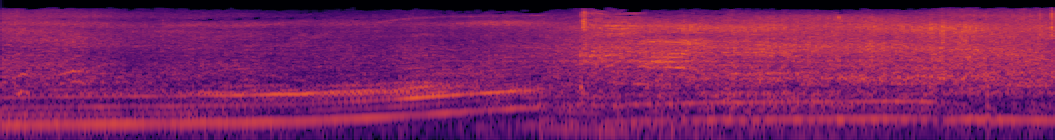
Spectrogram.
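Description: Car engine revving hard during a burnout, holding one pitch, then climbing for about a second and settling at a steady higher pitch.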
